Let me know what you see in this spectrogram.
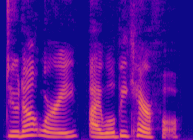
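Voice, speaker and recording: A reader voicing Roz, a polite female robot who speaks in plain, literal, evenly measured sentences for an audiobook. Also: fairly high pitch, fairly bright tone, no echo, studio quality, close to an everyday voice. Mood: calm literal. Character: calm polite female robot, learning to be friendly. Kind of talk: audiobook character voice.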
